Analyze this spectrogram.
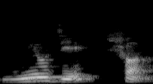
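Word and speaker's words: musician: মিউজিশিয়ান আমরা বলি এটাকে কিন্তু আসলে এটা মিউজিশিয়ান না এটা হলো মিউজিশন ওকে এখানে সিআই এন এটা হয়ে যাবে সন অর্থাৎ তাহলে কি হলো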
